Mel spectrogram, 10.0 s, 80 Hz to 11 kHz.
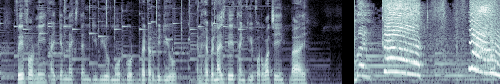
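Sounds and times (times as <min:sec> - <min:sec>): background music with held tones: 0:00.0 - 0:10.0
high meow-like cries: 0:09.4 - 0:10.0.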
